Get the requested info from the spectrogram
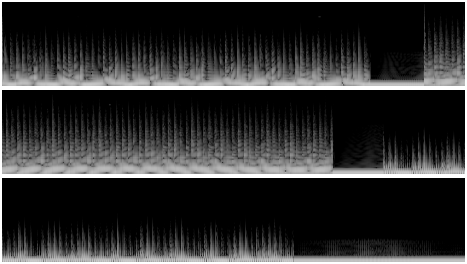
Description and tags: Some choppy bass sounds from Lazerbass in Reaktor
bass, lazerbass, synth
